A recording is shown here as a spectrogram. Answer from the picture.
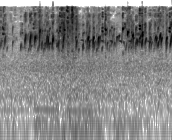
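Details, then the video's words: Rapid high twitter of European goldfinch, with short tinkling notes and bright chirps tumbling over one another in a busy, continuous flow; a few notes ring out more clearly than the rest. "The GOLDFINCH CHIRPING SOUND"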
